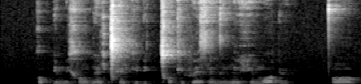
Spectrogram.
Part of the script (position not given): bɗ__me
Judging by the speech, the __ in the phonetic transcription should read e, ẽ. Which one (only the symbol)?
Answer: e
